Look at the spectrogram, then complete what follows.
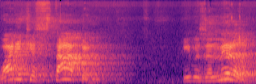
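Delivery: loud angry yell.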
